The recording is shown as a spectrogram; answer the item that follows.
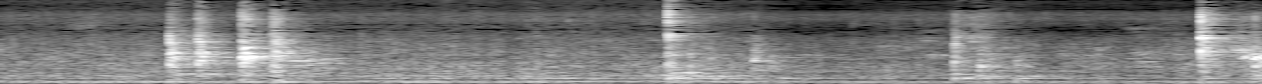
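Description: Metal ladle clinking and scraping against a large metal wok while a stew of pork and diced potatoes is stirred: a quick cluster of sharp clinks about a second in, then single knocks a few seconds later.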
